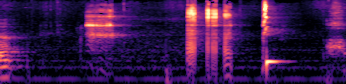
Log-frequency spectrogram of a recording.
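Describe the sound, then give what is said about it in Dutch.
A cork is worked loose from a wine bottle: a few short squeaky creaks, then one quick hollow pop, over a faint steady hum. “Ik vind dat een van de mooiste geluidjes dat er is. Dat is eh, ik ken er nog eens. Open, openen van, een fles.”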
